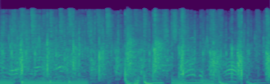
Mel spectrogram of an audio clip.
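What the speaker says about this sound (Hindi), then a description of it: "ये जो तालियां हैं ये स्वतः बज रही हैं" An audience bursts into spontaneous applause at a shayari poetry recitation, dense continuous clapping that briefly dips and swells again over a faint tonal background.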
